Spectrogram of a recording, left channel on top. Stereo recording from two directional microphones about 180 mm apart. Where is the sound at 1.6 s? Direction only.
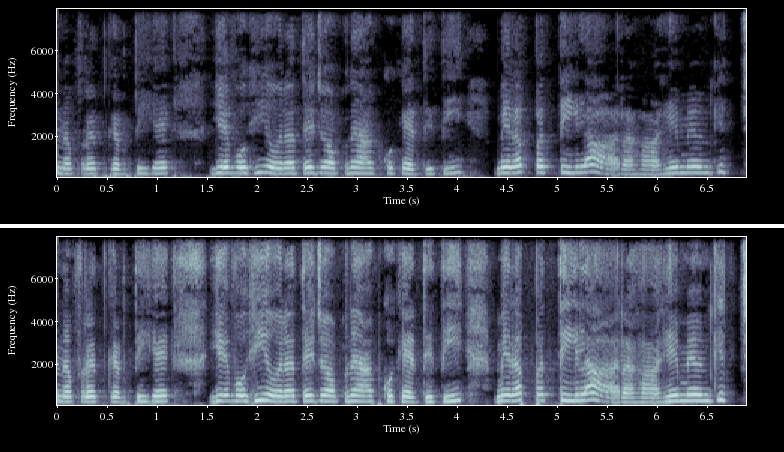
30° right (ahead or behind).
